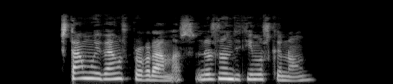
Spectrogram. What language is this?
Galician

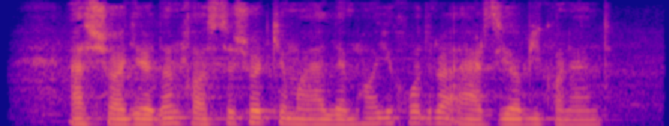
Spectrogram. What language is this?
Persian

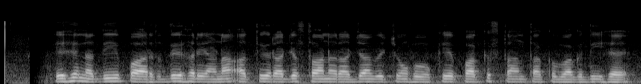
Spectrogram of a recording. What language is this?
Punjabi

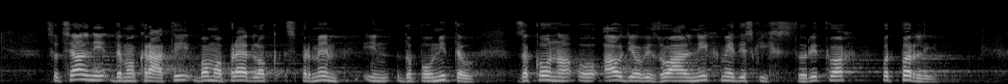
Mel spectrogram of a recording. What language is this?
Slovenian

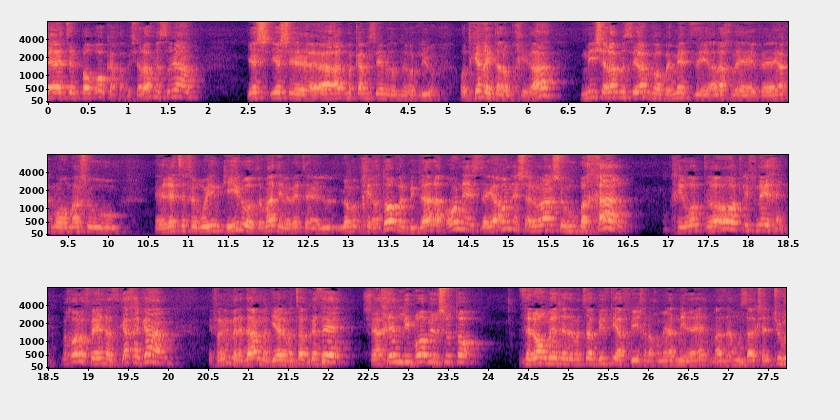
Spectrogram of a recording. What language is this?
Hebrew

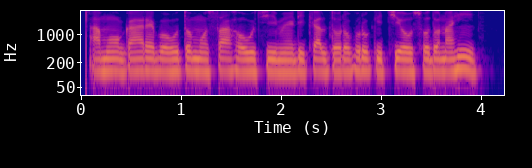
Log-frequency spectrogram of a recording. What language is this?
Odia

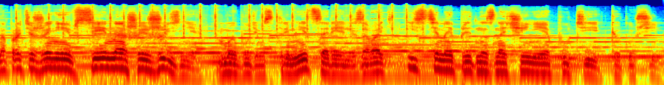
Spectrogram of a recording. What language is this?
Russian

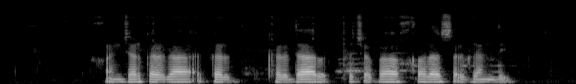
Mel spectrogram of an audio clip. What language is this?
Pashto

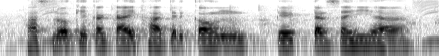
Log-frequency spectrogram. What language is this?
Bhojpuri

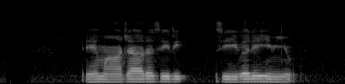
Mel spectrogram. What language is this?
Sinhala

